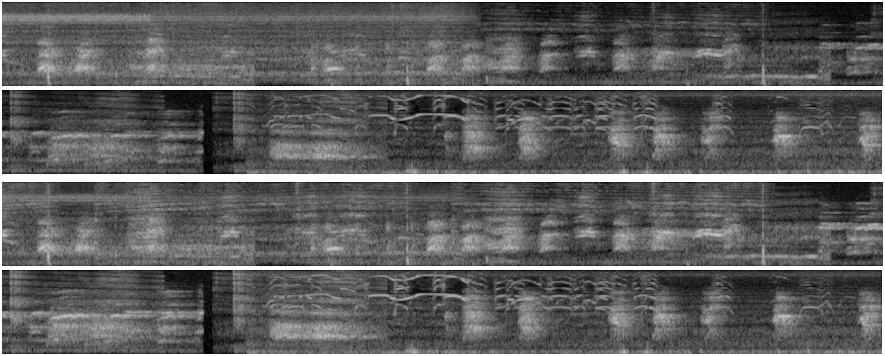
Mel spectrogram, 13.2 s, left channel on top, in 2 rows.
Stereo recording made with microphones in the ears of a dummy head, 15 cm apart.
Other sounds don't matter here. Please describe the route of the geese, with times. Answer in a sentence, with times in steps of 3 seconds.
In this clip you hear the geese on the right from 0 s, in the centre from 9 s and on the left from 12 s.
